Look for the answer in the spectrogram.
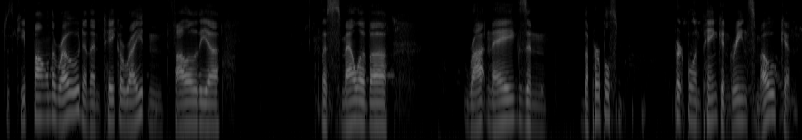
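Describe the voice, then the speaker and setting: A chatty male halfling musician, as a game master voices him rambles, boasts and cracks jokes. The voice is bright and forceful, and the pitch sits in a middle range. The scene comes from a tabletop game played around a table. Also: unhurried, long pauses. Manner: rambling, teasing, fond of jokes.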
